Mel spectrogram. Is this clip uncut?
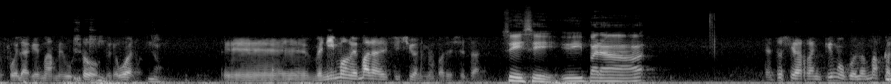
no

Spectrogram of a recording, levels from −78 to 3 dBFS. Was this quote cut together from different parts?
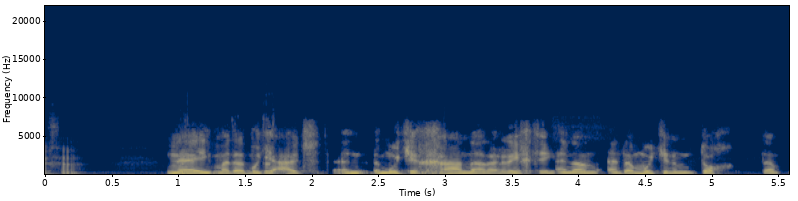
yes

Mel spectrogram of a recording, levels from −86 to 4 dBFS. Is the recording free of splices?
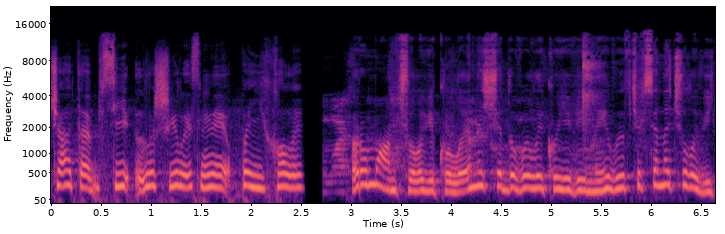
yes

